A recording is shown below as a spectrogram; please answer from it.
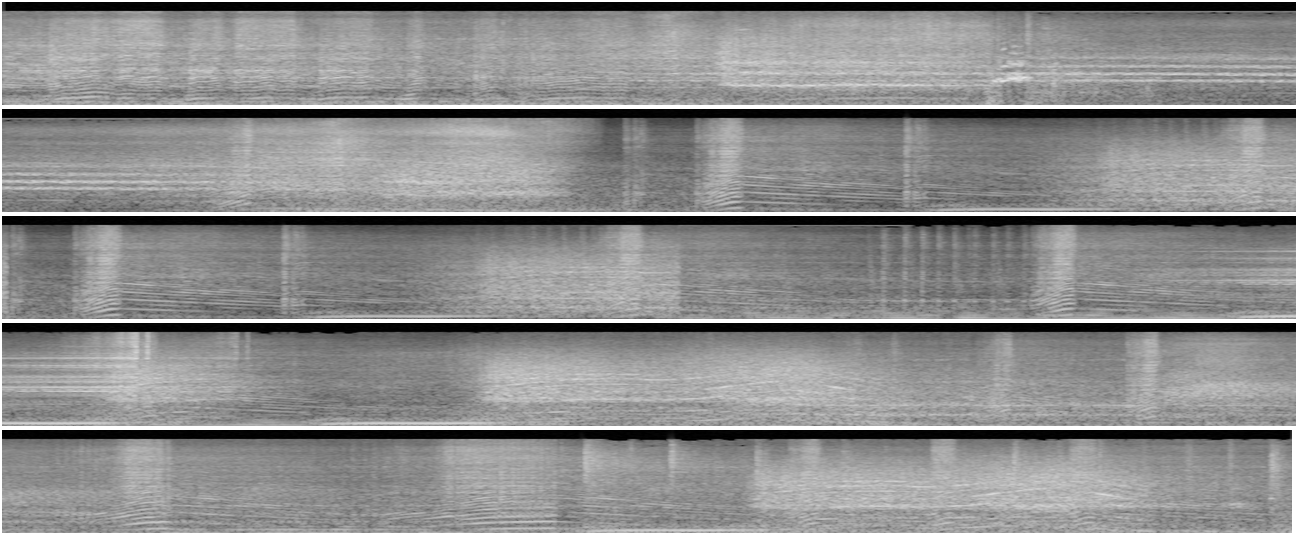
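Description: Motorcycle engine revving hard, its pitch sweeping up and down again and again, with a background score underneath.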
